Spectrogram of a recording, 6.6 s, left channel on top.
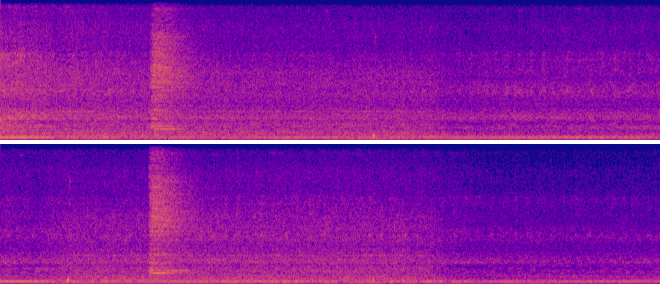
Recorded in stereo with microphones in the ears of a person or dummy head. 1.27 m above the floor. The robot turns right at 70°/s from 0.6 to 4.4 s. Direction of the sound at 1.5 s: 55° right (ahead or behind).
